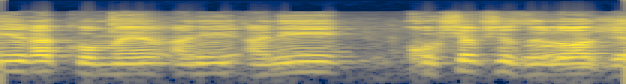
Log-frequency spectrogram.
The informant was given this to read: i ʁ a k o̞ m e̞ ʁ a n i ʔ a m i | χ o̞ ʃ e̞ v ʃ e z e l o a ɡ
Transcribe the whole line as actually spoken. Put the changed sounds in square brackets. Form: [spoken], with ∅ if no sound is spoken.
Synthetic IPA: i ʁ a k o̞ m e̞ ʁ a n i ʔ a [n] i | χ o̞ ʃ e̞ v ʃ e z e l o a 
